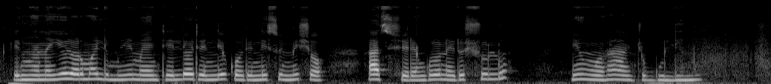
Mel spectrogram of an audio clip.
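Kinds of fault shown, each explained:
No technical fault can be heard anywhere in this speech recording. There is therefore no kind of fault to list or explain.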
